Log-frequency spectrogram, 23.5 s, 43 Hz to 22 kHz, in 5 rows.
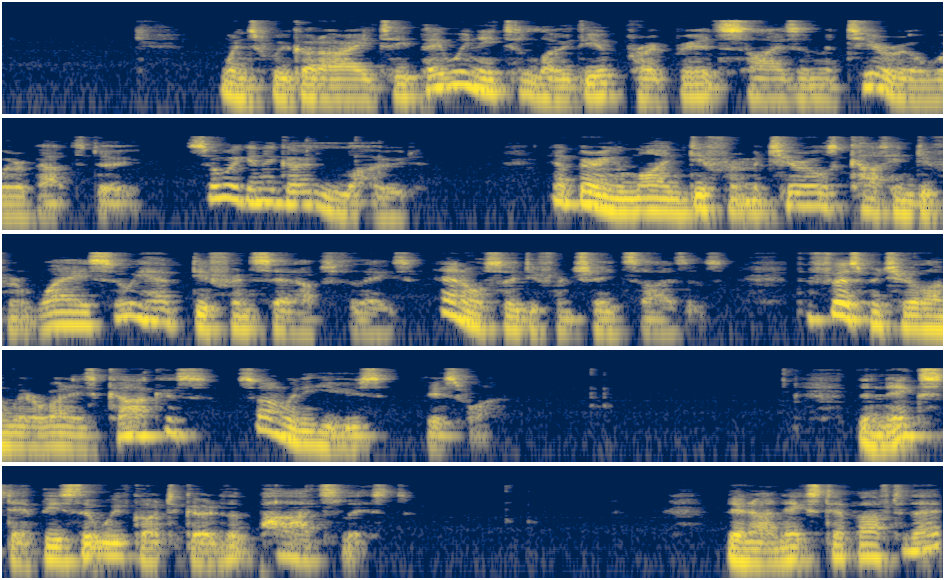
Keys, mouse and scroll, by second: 6.5 click, 14.4-16.1 drag, 16.5-18.3 drag, 21.1 click.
